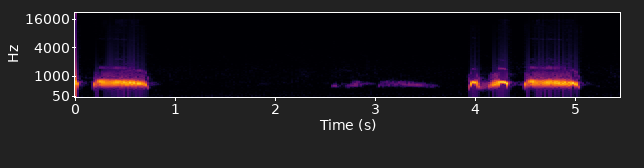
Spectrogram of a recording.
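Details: Spotted dove cooing in the 'thúc gù' style, a 'giọng thổ' voice: a long steady hollow coo, a pause with faint murmuring, then a wavering double note followed by another long coo.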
